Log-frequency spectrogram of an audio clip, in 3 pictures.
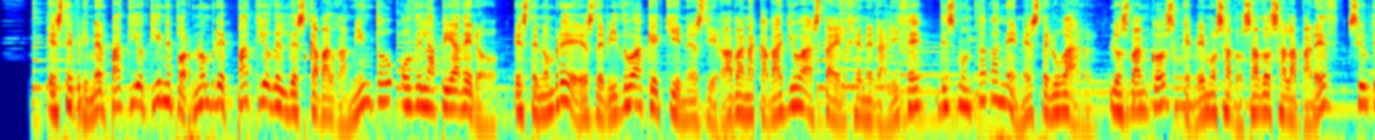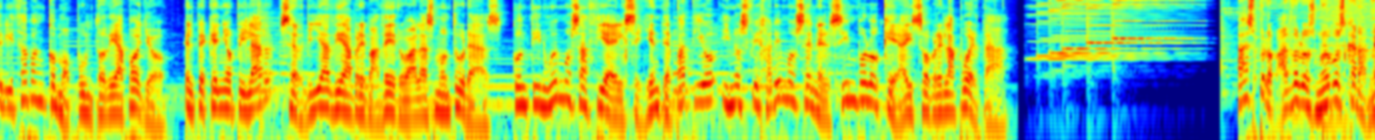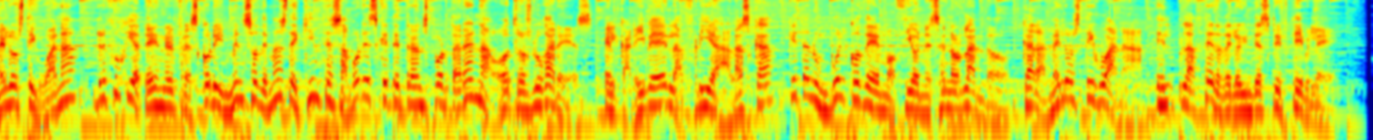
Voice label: spain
